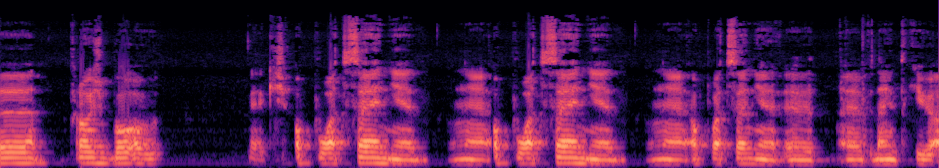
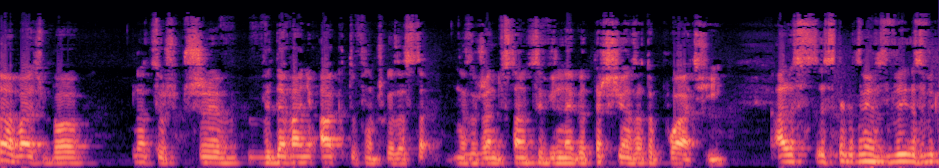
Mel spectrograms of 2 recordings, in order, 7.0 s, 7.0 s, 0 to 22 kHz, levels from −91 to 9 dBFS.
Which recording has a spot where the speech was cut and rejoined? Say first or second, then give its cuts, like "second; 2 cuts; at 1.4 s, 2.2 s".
first; 1 cut; at 3.7 s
